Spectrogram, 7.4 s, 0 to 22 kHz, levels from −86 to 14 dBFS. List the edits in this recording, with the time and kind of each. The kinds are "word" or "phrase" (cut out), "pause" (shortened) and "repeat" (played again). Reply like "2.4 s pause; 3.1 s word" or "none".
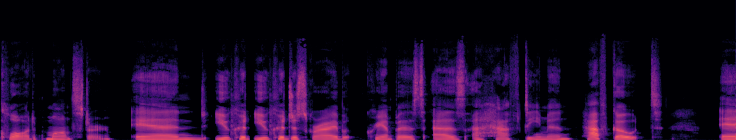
2.5 s repeat; 5.8 s pause

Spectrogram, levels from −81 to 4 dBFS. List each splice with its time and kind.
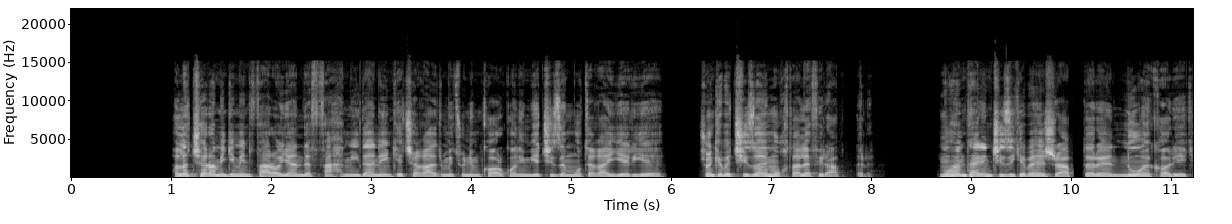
none

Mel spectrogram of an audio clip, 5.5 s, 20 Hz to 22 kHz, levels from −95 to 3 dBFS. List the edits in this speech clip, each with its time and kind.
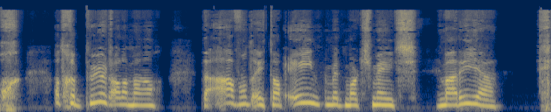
1.1 s word; 2.8 s word; 3.2 s word; 4.4 s word

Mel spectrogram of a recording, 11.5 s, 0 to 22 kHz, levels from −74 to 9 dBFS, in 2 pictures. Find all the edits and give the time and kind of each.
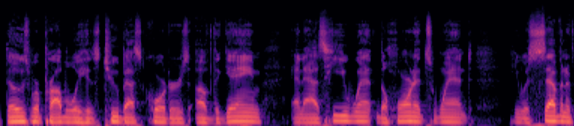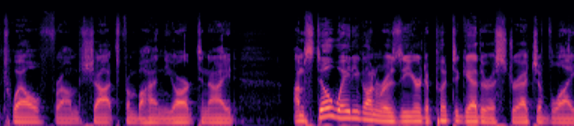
none

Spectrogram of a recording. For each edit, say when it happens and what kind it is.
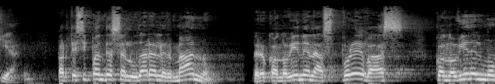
2.4 s pause

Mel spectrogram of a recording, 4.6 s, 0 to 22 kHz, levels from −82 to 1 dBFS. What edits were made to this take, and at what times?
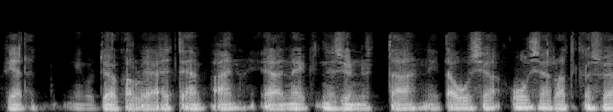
none

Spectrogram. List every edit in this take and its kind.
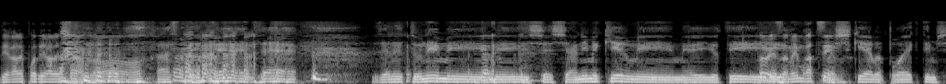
none

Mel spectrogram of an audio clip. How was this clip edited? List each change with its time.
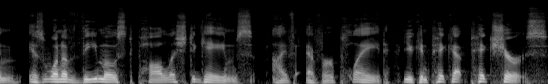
4.0 s pause

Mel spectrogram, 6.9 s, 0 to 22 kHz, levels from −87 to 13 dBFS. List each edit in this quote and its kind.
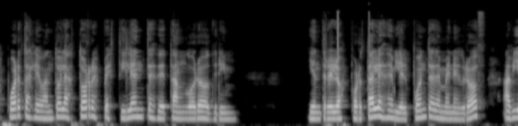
5.3 s phrase

